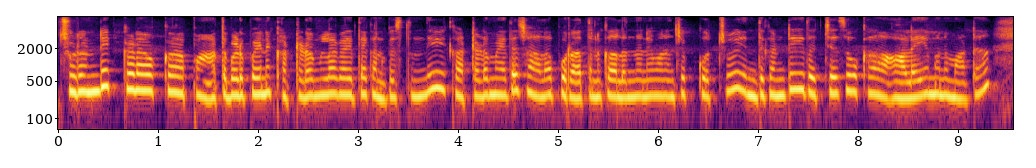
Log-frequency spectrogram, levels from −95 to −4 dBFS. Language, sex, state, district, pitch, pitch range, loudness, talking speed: Telugu, female, Andhra Pradesh, Chittoor, 280 Hz, 265-315 Hz, -15 LUFS, 145 wpm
